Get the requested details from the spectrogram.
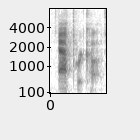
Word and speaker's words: apricot: The Oracle pronounces the initial vowel like the A in cat. So, apricot.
